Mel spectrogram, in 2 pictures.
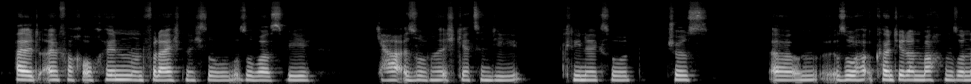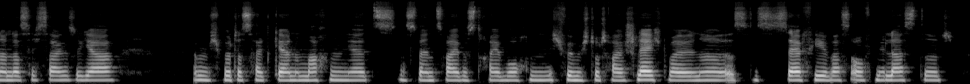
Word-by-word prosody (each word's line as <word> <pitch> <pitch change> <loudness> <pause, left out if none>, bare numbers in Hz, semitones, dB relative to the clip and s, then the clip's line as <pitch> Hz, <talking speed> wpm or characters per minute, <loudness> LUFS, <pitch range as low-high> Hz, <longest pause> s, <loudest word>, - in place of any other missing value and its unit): halt 205 -2 +8
einfach 210 0 0
auch 195 0 0
hin 215 -1 +4
und 195 -1 -1
vielleicht 195 0 +4
nicht 195 -1 -5
so 195 +2 -2
so 205 -2 -1
was 190 +1 0
wie: 195 -1 -1 0.6
„Ja, 200 0 +1
also, 195 0 -1
ne, 200 +1 0
ich - - -8
gehe 205 - -2
jetzt 200 +2 -13
in 200 - 0
die 195 +4 -4 0.4
Klinik 200 -2 0
so, 195 -1 -2 0.3
tschüss, 210 -1 -1 0.6
ähm, 200 +1 +2 0.2
so 205 0 +5
ha 215 - +1
könnt 210 -1 +4
ihr 215 - +5
dann 205 0 +4
machen“, 205 0 0
sondern 200 -1 +2
dass 195 0 -2
ich 205 -1 -9
sage 200 -1 -2
so: 200 0 -8
„Ja, 200 0 0 0.8
ähm, 205 0 -1
ich 195 +1 -11
würde 200 -1 0
das 195 0 -2
halt 195 0 -3
gerne 190 0 +1
machen 195 +1 -2
jetzt. 195 +3 -4
Das 195 0 -7
wären 190 -1 -1
2 190 0 -1
bis 190 0 -5
3 190 -3 -4
Wochen. 195 +1 -3
Ich 200 0 -10
fühle 200 -2 +2
mich 190 0 -5
total 190 -2 -3
schlecht, 210 0 +4
weil, 190 -1 +2
ne, 195 0 0
es - - -10
ist 200 -1 -11
sehr 200 -1 +6
viel, 200 0 0
was 195 0 -3
auf 200 0 -2
mir 195 - -2
lastet, 195 0 -3
200 Hz, 200 wpm, -21 LUFS, 195-205 Hz, 0.8 s, halt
